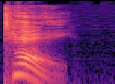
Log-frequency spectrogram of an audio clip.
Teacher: the French do not have a th sound represented by the TH. Instead, we pronounce it like a T, as in the French word for tea, te. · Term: T sound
